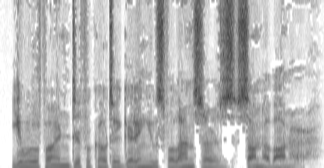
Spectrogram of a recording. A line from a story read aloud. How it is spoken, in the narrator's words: the Stormfather rumbled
